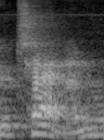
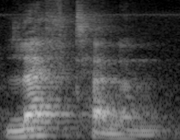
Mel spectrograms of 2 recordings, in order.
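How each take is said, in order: First: It is said the American way, French-like. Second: It is said the British way, not French-like. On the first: The speaker calls it wrong. "you Americans, you like to pronounce it all French" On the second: The speaker calls it right. "lieutenant is the correct pronunciation"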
